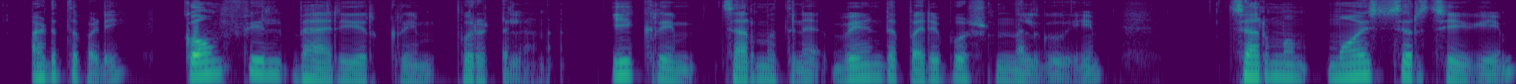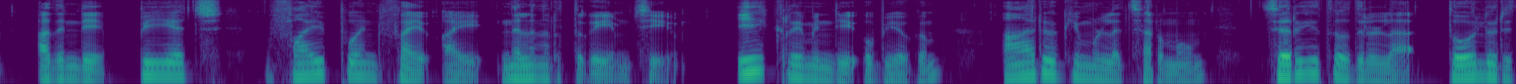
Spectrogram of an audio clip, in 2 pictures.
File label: Commercial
